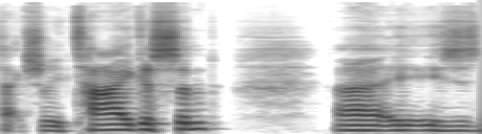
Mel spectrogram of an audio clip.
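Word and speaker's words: Thygesen: been told it's actually tigerson uh is his name the the H in it is uh is silent um he is from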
